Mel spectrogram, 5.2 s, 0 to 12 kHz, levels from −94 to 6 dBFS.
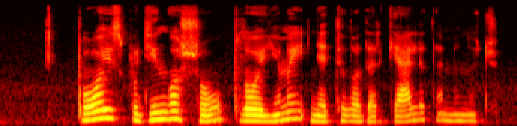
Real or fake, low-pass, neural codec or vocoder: real; 9.9 kHz; none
